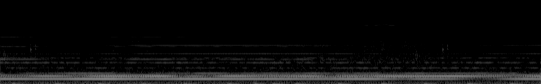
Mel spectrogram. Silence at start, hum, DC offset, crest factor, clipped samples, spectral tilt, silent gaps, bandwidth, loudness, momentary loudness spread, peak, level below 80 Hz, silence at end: 0 s; none; under 0.1%; 12 dB; under 0.1%; -7 dB/octave; none; 7 kHz; -41 LUFS; 4 LU; -28 dBFS; -62 dBFS; 0 s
